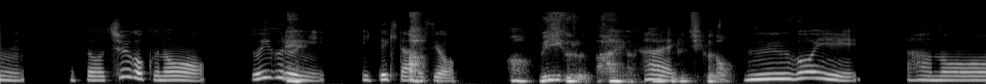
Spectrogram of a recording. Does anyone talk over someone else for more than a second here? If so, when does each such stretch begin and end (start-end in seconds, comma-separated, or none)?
none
